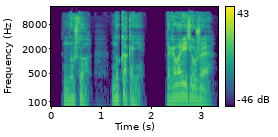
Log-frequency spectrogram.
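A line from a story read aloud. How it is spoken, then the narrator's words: Growling. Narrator (Russian): рычал Ревский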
